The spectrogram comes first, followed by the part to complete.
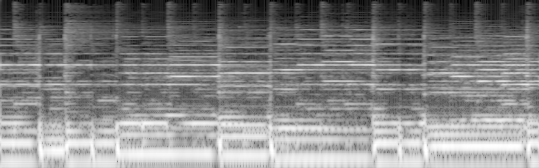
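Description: Instrumental break of a recorded karaoke backing track: sustained electronic organ-like keyboard chords over a heavy bass line, with drum strikes every second or so and no singing.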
